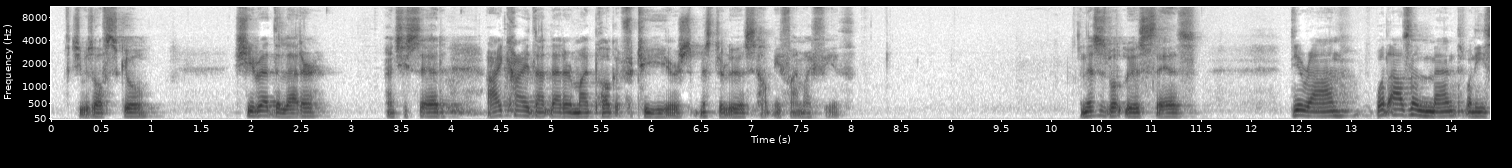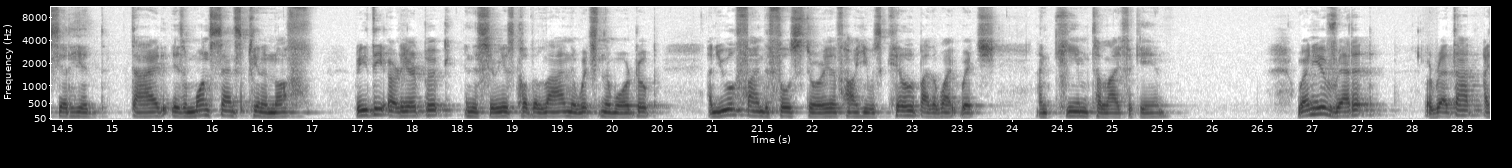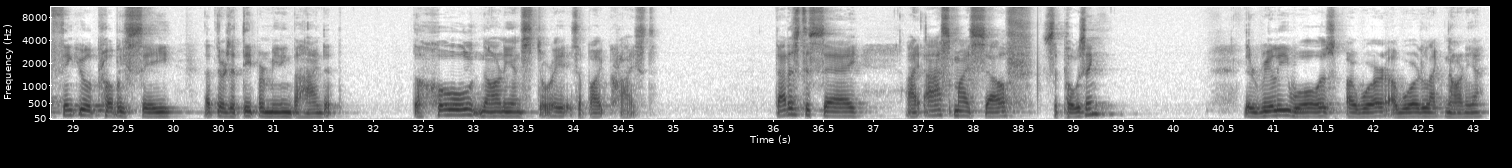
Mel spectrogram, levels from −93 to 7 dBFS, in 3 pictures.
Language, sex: English, male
